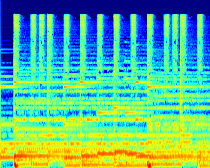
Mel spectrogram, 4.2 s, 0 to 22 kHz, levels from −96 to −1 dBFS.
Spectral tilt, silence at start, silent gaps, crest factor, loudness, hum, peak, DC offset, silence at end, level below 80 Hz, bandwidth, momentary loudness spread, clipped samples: -5 dB/octave; 0 s; none; 18 dB; -21 LUFS; none; -2 dBFS; under 0.1%; 0 s; -28 dBFS; 15.5 kHz; 4 LU; under 0.1%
